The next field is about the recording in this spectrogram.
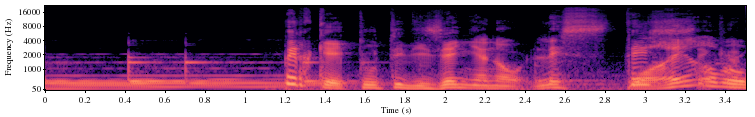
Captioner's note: light vibraphone music; speaking foreign language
